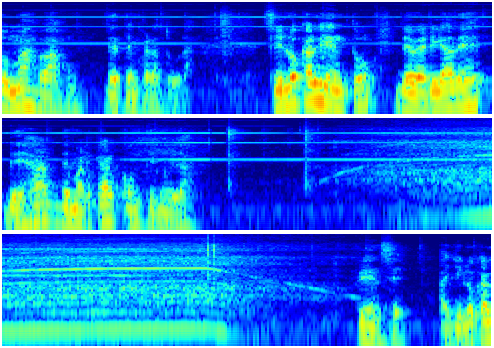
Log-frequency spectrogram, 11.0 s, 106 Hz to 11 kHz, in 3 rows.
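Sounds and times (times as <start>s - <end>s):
multimeter beep: 0.0s - 9.7s
heat gun fan whining: 5.9s - 10.2s
heat gun switch click: 8.7s - 9.2s.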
